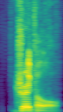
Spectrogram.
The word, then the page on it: drivel: American English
